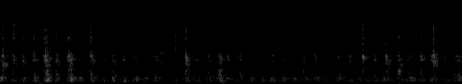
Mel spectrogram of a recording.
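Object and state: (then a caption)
Scratch-art paper being scratched. A wooden stylus scratches short strokes on the lower right of a flat, black-coated scratch-art paper sheet lying on a table. It makes a quiet, rapid series of dry, raspy scratches with a bright edge and a tone centered around 1.3 kHz, each stroke stopping almost instantly.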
